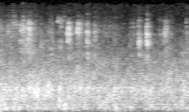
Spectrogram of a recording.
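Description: Faint scratching of a marker pen's tip writing words, coming in short strokes.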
